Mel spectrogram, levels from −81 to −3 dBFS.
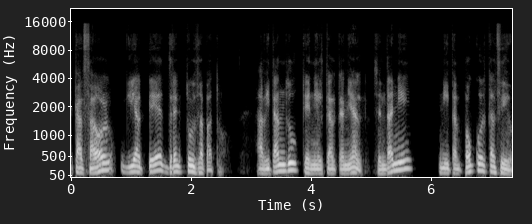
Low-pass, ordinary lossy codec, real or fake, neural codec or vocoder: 14.4 kHz; Opus, 16 kbps; fake; codec, 44.1 kHz, 2.6 kbps, SNAC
